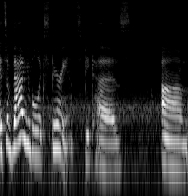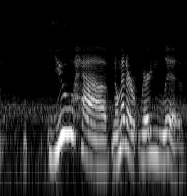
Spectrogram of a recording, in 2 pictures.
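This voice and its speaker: A woman at a medium pitch talks at a very slow pace, leaving long, frequent pauses. Her pitch swings very widely, and her loudness shifts in big swings. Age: 60s. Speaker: activist vlogger. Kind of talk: personal testimony vlog.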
